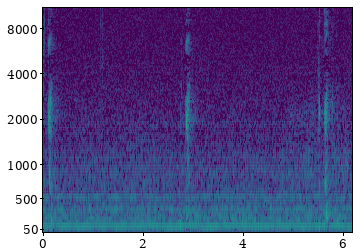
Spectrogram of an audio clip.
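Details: Hiccuping Siberian Husky, giving three brief, abrupt hiccups spaced roughly 2.7 seconds apart, each a quick bright snap, with a constant low hum beneath.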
